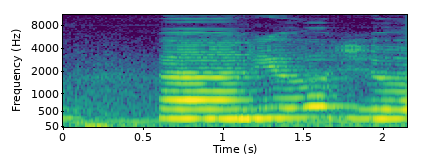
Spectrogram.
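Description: A woman's voice singing a long, steady held note without words, after a short break about half a second in, over a steady low hum.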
